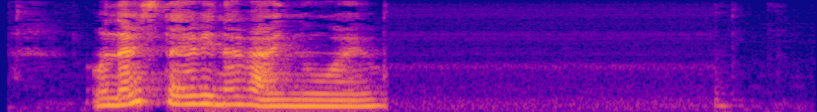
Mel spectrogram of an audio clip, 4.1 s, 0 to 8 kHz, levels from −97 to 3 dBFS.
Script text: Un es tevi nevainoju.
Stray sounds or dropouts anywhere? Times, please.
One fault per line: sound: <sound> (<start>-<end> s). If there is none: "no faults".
no faults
